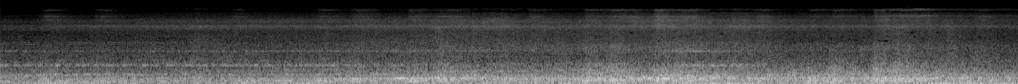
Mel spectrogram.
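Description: SMRT Kawasaki C151 metro train pulling out along the platform: motor hum and wheels running on the rails, with a short rising tone near the start, getting louder from about four seconds in.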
